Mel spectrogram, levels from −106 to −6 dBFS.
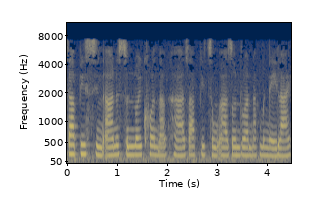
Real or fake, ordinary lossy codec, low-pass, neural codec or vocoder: real; MP3, 32 kbps; 7.2 kHz; none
